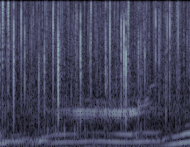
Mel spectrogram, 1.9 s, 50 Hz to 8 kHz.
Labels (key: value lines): label: biophony
recorder: SoundTrap 300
